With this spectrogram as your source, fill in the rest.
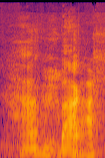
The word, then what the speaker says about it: Harmbach: Harbach. Isso é, eu suponho que é alemão. É alemão. Na verdade, o alemãozão mesmo é Hambach.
